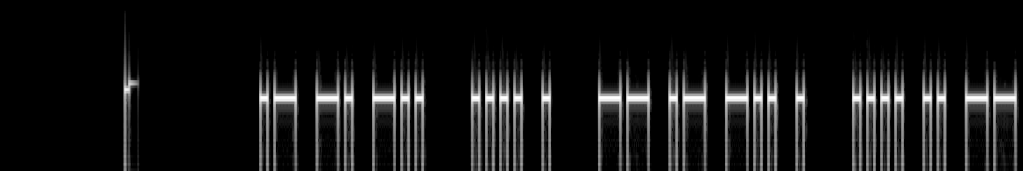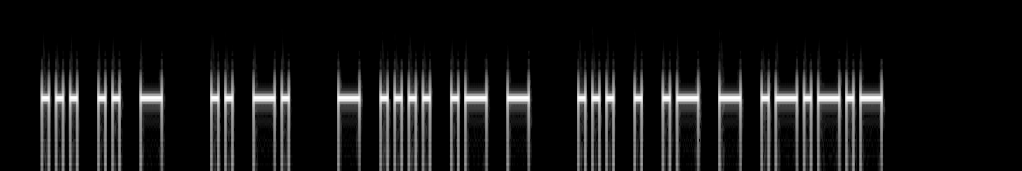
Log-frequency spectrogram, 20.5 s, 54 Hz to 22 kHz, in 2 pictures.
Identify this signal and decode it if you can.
Morse code, heard as a keyed tone, about 17 wpm, 700 Hz. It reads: AND HE MADE HIM SIT IN THAT SEAT.
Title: Sentences from Top 1500 Words 17wpm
